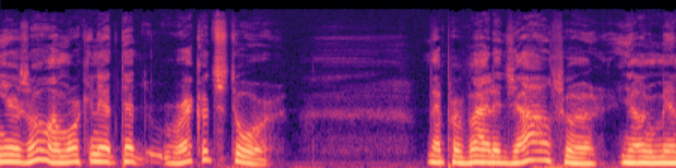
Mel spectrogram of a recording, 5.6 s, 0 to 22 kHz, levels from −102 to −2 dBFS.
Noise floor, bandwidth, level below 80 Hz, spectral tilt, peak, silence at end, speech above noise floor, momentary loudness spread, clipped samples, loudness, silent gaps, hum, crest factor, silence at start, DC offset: -49 dBFS; 13.5 kHz; -48 dBFS; -7.5 dB/octave; -6 dBFS; 0 s; 32 dB; 6 LU; under 0.1%; -18 LUFS; none; none; 12 dB; 0 s; under 0.1%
